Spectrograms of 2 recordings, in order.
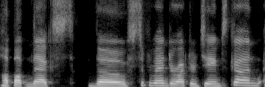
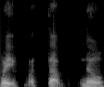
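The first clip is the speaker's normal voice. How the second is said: ordinary talk, nothing marked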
